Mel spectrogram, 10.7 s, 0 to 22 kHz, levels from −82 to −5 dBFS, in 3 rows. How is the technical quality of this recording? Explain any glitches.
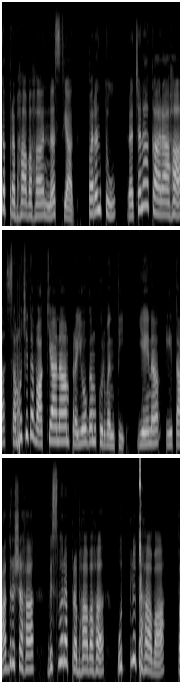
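The speech has two short glitches from a corrupt frame decoded. The first runs from 3.87 to 3.92 s, just after "परन्तु रचनाकाराः". The second runs from 9.87 to 9.96 s and is louder, peaking near about -10 dBFS against about -20 dBFS for the first. Each time, damaged bits in a few compressed frames were decoded anyway. Misread gains and codes put energy at the wrong frequencies, so each is heard as a brief chirpy burst of noise.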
